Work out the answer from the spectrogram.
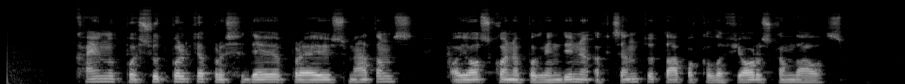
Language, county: Lithuanian, Vilnius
